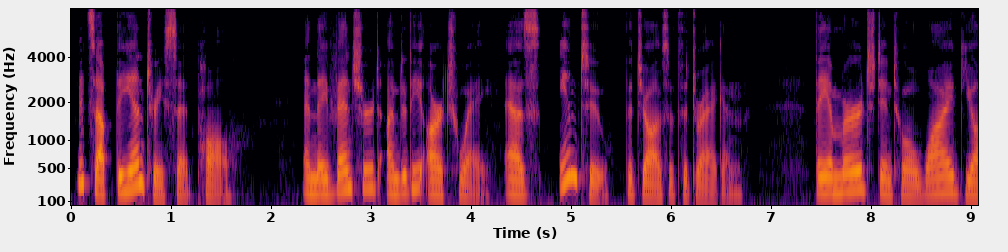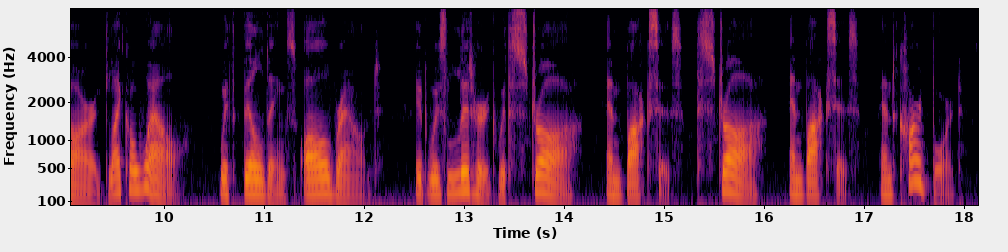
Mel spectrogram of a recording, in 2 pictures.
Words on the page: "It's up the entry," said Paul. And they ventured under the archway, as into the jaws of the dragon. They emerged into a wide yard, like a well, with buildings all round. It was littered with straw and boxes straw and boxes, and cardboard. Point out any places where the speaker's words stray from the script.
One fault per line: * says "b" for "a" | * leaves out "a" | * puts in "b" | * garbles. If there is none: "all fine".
all fine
